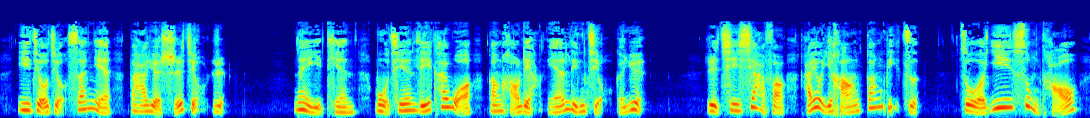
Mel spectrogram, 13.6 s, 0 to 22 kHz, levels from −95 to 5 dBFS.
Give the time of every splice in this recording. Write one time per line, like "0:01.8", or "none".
0:11.6

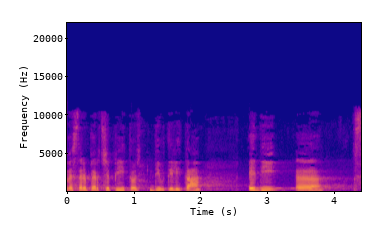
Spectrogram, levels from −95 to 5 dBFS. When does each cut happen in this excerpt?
0:01.1

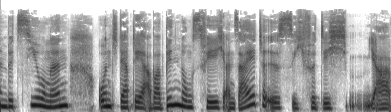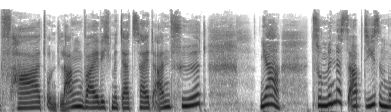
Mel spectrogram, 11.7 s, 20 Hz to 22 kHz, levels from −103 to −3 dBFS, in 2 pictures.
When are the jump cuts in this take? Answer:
0:01.9
0:03.5

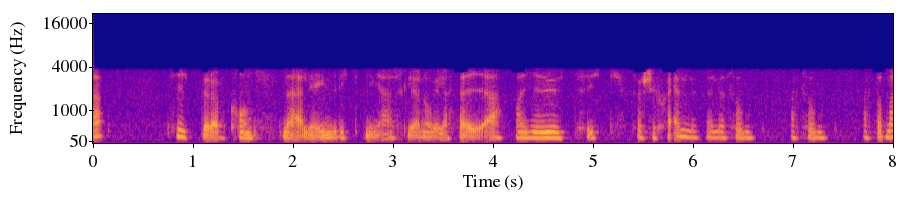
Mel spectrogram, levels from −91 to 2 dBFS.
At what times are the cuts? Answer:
0:07.1

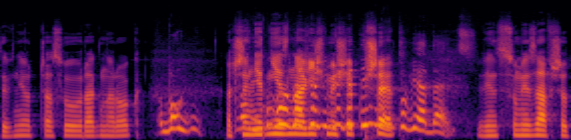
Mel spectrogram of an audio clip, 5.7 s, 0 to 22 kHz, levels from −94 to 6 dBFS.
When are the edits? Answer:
0:02.6

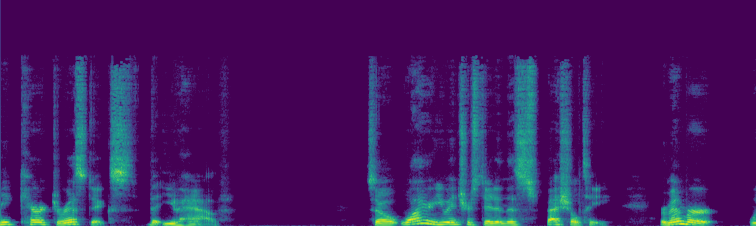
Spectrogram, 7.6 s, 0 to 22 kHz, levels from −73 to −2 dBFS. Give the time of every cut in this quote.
none

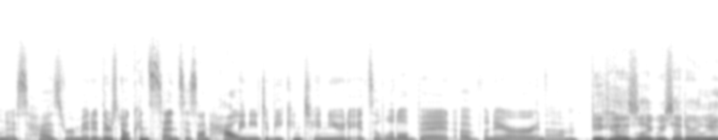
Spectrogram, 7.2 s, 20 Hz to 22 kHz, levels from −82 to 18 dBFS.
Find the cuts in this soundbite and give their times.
0:02.4
0:04.8
0:05.5
0:05.9

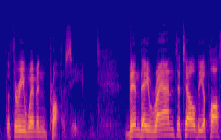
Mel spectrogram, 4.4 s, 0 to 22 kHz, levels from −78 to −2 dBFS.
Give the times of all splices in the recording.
0:00.9

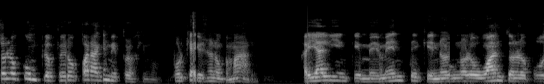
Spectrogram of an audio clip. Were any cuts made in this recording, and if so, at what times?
0:01.0
0:02.0
0:02.3
0:03.8
0:04.5

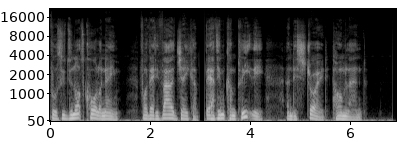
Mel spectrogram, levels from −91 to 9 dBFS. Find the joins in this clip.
0:01.0
0:02.1
0:03.3
0:05.6

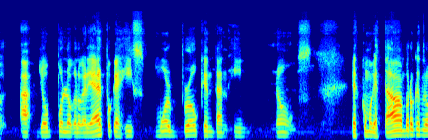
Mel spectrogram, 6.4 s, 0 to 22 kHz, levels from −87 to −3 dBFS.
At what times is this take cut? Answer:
none

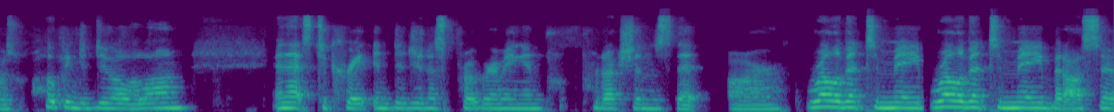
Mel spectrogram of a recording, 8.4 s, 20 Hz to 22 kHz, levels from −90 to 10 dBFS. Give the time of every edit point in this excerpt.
0:06.9

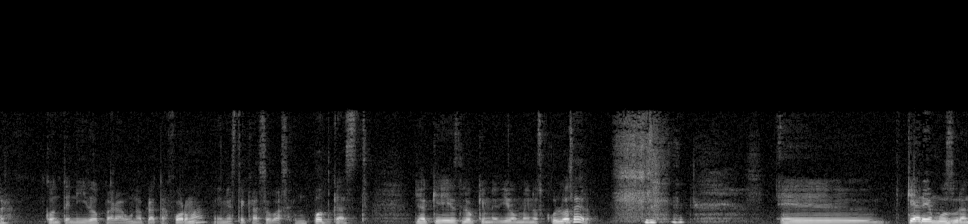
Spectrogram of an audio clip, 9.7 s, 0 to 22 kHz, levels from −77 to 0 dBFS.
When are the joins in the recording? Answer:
none

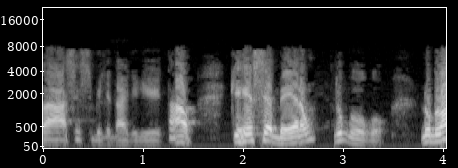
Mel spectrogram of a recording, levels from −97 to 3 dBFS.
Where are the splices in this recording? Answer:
0:02.9

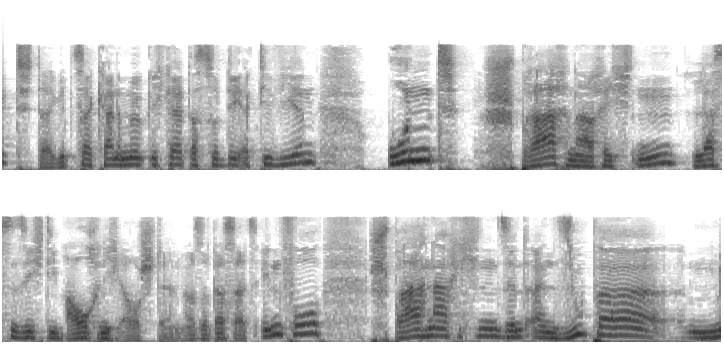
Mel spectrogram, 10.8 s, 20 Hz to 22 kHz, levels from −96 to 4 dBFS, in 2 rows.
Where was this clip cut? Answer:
0:03.5
0:05.8

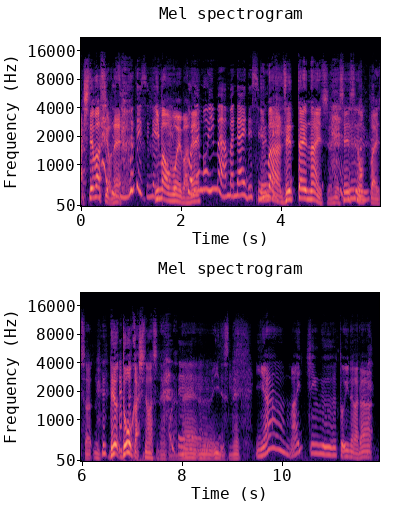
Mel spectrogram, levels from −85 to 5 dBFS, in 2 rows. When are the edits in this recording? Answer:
none

